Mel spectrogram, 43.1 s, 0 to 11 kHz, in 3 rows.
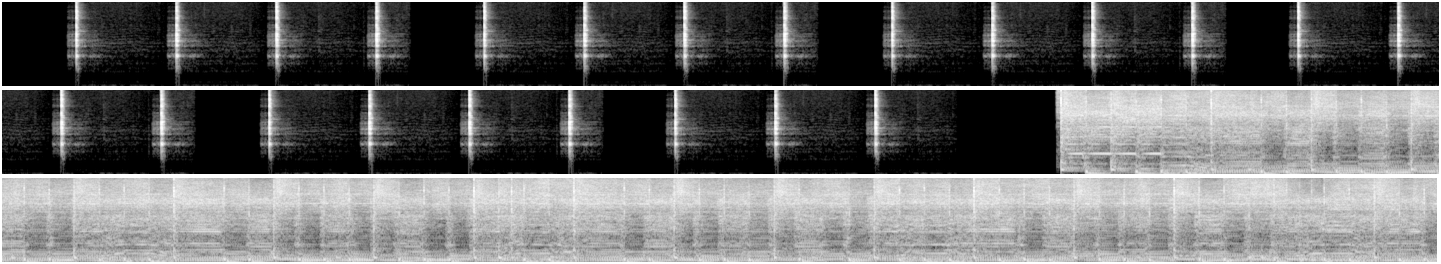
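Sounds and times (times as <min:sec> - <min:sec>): clock ticking: 0:08.8 - 0:09.2, 0:09.8 - 0:10.2, 0:12.9 - 0:13.2, 0:13.9 - 0:14.2, 0:14.9 - 0:15.2, 0:15.9 - 0:16.3, 0:17.0 - 0:17.4, 0:18.0 - 0:18.3, 0:19.0 - 0:19.3, 0:20.0 - 0:20.3, 0:22.0 - 0:22.4.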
